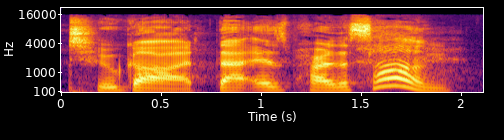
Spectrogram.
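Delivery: loud protest. Real, not acted. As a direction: protest it loudly. Defending her singing, heated.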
